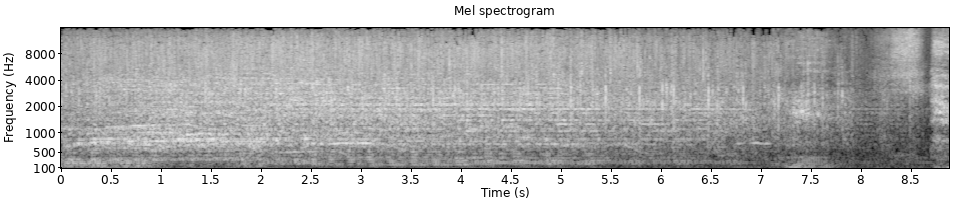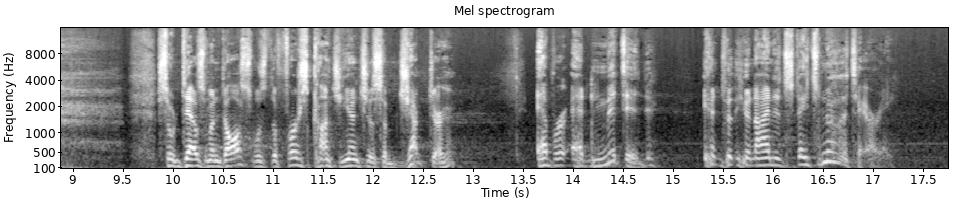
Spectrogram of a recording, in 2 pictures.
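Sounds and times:
large indoor crowd clapping: 0:00.0 - 0:08.7
speech: 0:09.9 - 0:12.9, 0:13.6 - 0:17.3.

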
